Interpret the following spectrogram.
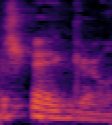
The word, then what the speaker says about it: Django: The D is silent. Like Django, apparently.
